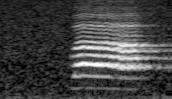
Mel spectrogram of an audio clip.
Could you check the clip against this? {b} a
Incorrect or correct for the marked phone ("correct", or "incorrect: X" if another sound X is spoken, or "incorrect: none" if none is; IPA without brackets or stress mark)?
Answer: correct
